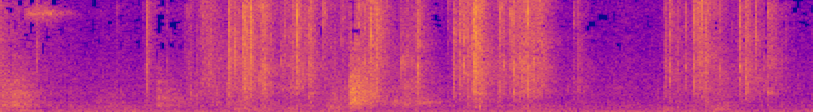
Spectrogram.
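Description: Crinkling and rustling of a small spice bag being handled and tipped to shake paprika onto a measuring spoon, in irregular crackles, the loudest a little before three seconds in.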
